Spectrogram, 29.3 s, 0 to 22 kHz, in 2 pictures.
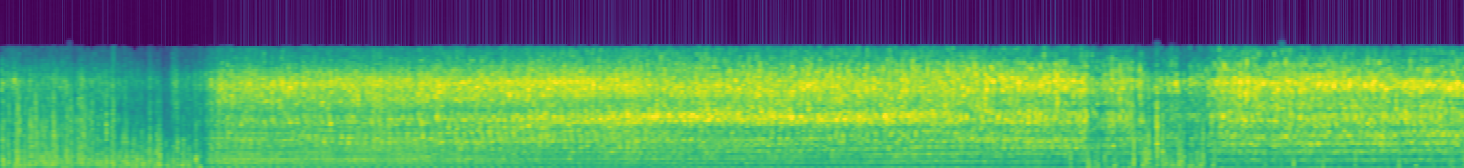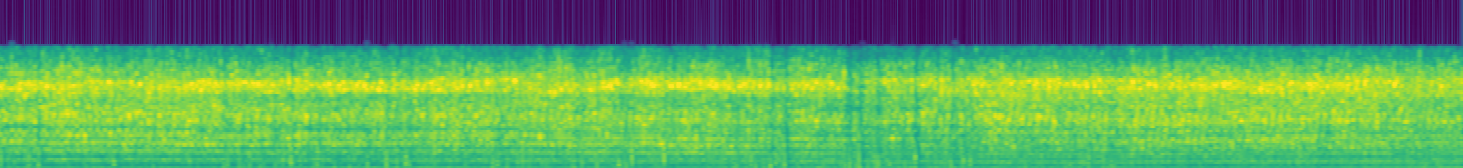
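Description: Hot-rod V-12 engine running steadily at low revs, a deep even engine note that holds one pitch. There is a short rush of noise about eleven seconds in.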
